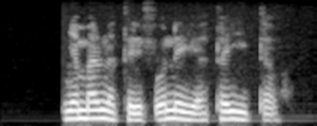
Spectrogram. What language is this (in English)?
Kinyarwanda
